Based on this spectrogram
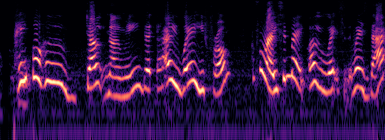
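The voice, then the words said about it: British-sounding accent, like the Queen. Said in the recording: “she talks like that Prince Charles dude... they sound like the Queen... Don't let the Queen's tongue fool you... foreign accent syndrome”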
